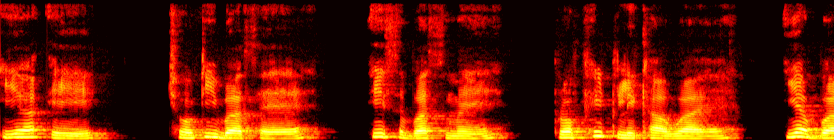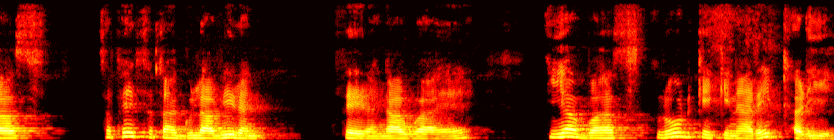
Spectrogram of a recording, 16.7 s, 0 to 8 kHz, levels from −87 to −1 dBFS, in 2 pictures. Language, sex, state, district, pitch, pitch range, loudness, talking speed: Hindi, male, Bihar, Jamui, 145 Hz, 130-170 Hz, -16 LUFS, 105 wpm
